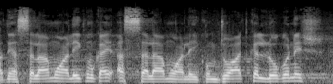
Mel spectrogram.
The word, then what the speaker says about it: السلام علیکم: میرے بھائی کا السلام علیکم اور صلی اللہ علیہ وسلم کا صحیح تلفظ بتا دیں. السلام علیکم کا ہے السلام علیکم, جو آج کل لوگوں نے ساشے پیش کر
